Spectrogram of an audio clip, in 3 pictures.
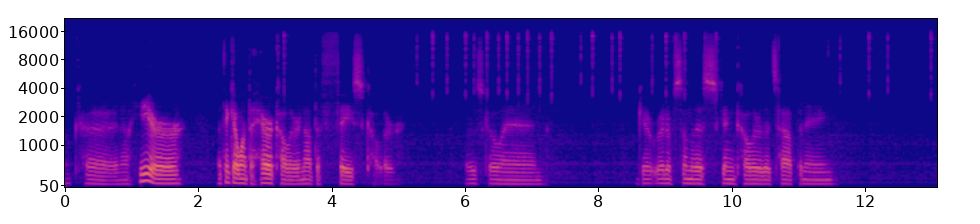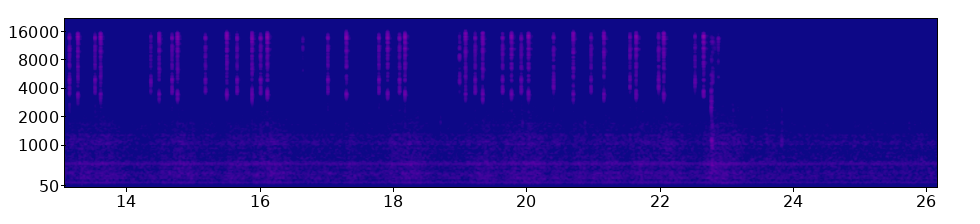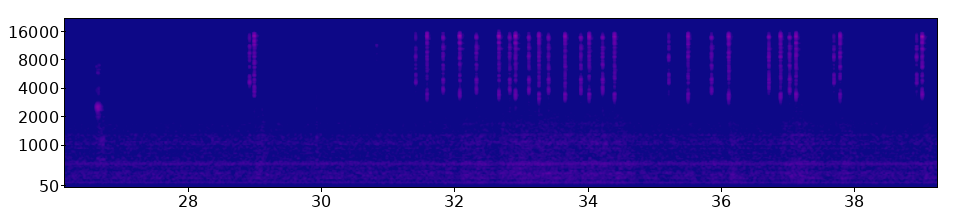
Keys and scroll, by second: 11.6 x, 16.8 x, 31.0 x.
